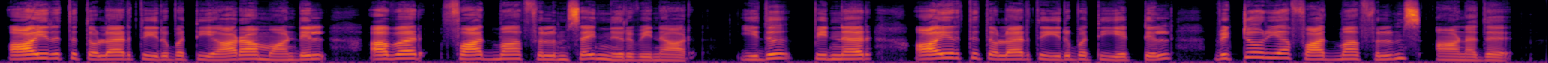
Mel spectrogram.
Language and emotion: Tamil, neutral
